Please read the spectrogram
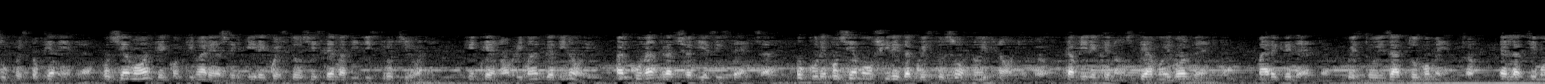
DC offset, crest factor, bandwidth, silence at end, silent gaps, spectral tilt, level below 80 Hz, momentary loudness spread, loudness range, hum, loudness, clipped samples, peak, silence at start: under 0.1%; 18 dB; 5 kHz; 0 s; none; -8.5 dB/octave; -38 dBFS; 10 LU; 4 LU; none; -19 LUFS; under 0.1%; 0 dBFS; 0 s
